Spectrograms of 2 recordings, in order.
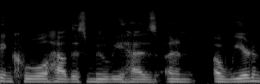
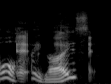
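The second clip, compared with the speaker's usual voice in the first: put-on French Canadian accent, pitched up; 7 semitones higher, 4 dB louder than usual. Imitating an actor's odd accent from the first scenes: Hugh Jackman's French Canadian accent. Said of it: "Hugh Jackman has, like, a French Canadian accent".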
